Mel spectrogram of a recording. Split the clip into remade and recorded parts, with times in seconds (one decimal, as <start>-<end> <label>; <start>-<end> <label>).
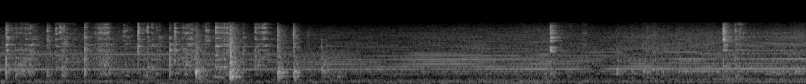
0.0-8.1 recorded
